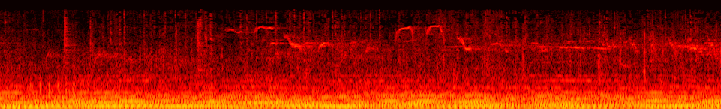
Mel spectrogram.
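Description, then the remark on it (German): Faint bird chirps and short whistled calls flit above a steady, dense low rumble in a dense pine forest, with no one speaking. “Der Ruf der Möwen wird von zwitschernden Vogelstimmen abgelöst und der Sand weicht einem weichen Waldboden.”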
